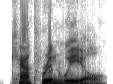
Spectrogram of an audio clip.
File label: "Catherine wheel", American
